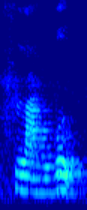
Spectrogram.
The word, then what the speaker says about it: flour: as flag but actually the pronunciation for this word is flower like a Bunga the flower okay thanks brother has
